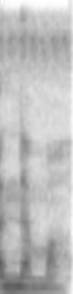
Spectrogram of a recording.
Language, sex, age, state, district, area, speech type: Malayalam, female, 45-60, Kerala, Thiruvananthapuram, urban, spontaneous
